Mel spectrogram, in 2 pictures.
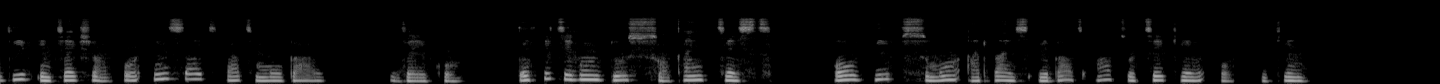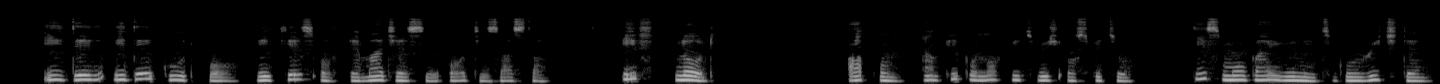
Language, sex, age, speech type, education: Nigerian Pidgin, female, 30-45, spontaneous, tertiary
